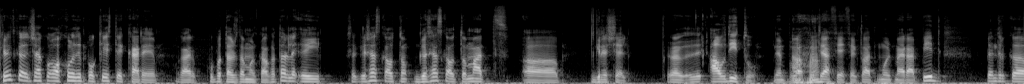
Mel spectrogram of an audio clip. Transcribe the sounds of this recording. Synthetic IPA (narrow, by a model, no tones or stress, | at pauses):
kɾe̞d̪̚kət͡ʃakoakoloimpokʲe̞st̪ijekaɾe̞kaɾekupo̞t̪aʒut̪amult̪kalkot̪oɾele̞ʔɨjsəɡəʃaskaut̪oɡəseaskaut̪o̞mat̪ə | ɡɾe̞ʃe̞̰lʲ | əaud̪it̪ueɡzempluvaput̪eafie̞fek̚t̪uat̪mult̪majrapid̪pe̞nt̪ɾukə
